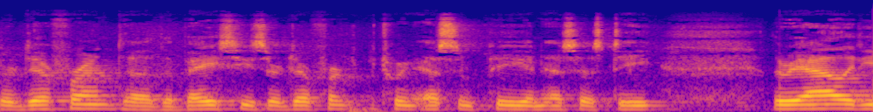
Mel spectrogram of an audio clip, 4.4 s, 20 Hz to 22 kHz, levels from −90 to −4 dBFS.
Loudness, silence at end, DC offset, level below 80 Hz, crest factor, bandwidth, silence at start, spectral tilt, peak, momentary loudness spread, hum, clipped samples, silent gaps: -22 LUFS; 0 s; under 0.1%; -58 dBFS; 16 dB; 14 kHz; 0 s; -3.5 dB/octave; -6 dBFS; 12 LU; none; under 0.1%; none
